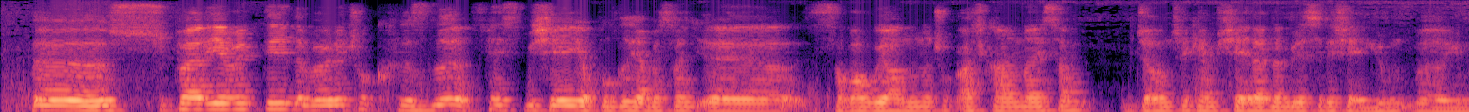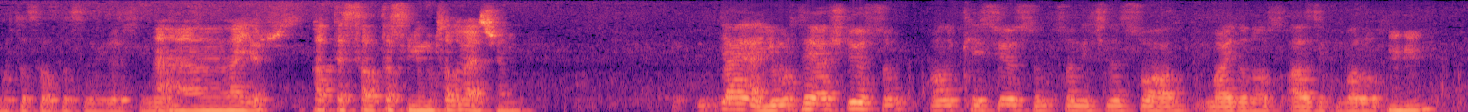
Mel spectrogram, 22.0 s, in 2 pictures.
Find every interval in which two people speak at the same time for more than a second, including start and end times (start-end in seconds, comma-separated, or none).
none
